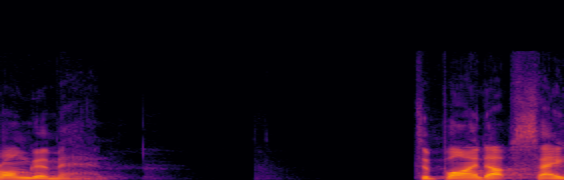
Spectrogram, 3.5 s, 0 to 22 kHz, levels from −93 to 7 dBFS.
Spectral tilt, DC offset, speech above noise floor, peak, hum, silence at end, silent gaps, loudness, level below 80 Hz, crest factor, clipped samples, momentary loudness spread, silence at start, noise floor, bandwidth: -5 dB/octave; under 0.1%; 65 dB; -4 dBFS; none; 0 s; none; -22 LUFS; -88 dBFS; 22 dB; under 0.1%; 14 LU; 0 s; -86 dBFS; 14 kHz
